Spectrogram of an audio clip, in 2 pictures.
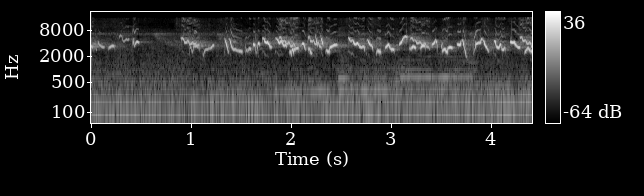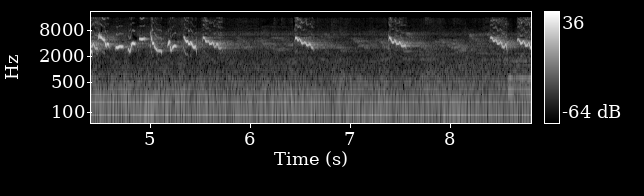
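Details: Lemon-bellied white-eye from Lombok, used as a master song for training other birds: fast, high chirping twitters of rising and falling notes in long bursts, pausing briefly between runs, with faint low background hum.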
